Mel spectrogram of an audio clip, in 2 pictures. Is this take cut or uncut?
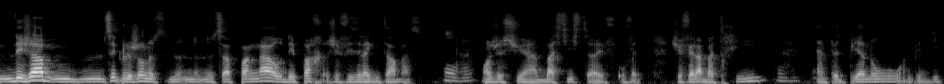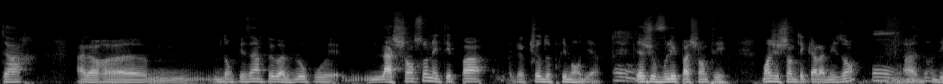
uncut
